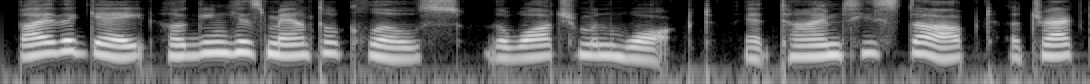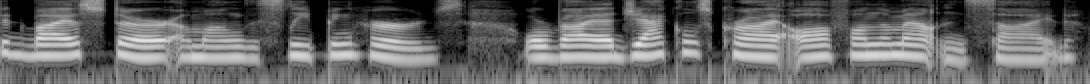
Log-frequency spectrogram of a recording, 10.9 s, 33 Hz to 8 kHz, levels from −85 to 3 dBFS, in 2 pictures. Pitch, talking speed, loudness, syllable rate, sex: 210 Hz, 175 wpm, -17 LUFS, 4.5 syllables/s, female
